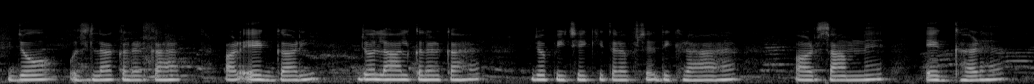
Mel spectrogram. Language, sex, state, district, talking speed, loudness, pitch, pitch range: Hindi, female, Bihar, Araria, 155 wpm, -26 LUFS, 215 Hz, 205-225 Hz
